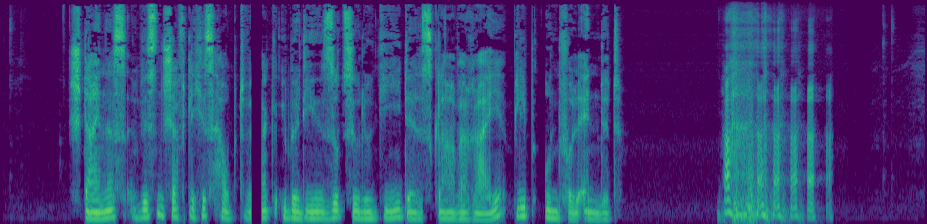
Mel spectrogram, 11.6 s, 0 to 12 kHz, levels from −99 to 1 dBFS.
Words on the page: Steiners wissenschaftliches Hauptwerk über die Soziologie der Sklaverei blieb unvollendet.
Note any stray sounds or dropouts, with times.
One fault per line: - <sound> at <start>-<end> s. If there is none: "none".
- dropout at 3.1-3.3 s
- laugh at 9.0-10.4 s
